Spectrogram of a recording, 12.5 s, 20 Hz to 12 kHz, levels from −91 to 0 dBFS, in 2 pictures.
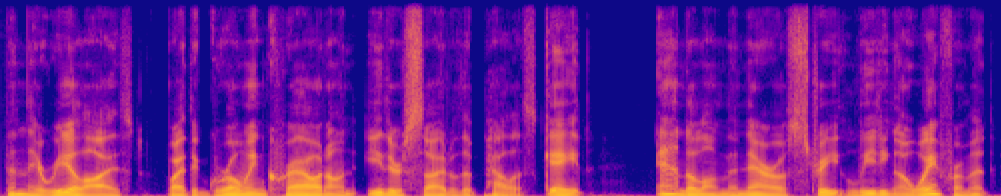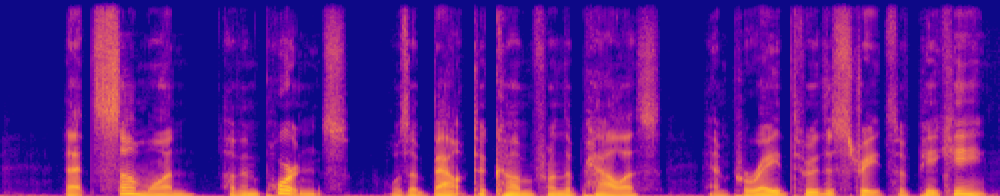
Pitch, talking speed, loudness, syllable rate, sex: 110 Hz, 195 wpm, -19 LUFS, 5.8 syllables/s, male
